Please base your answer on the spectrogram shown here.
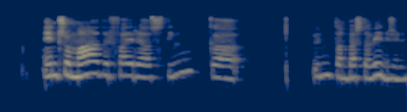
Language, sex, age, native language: Icelandic, male, 13, Icelandic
